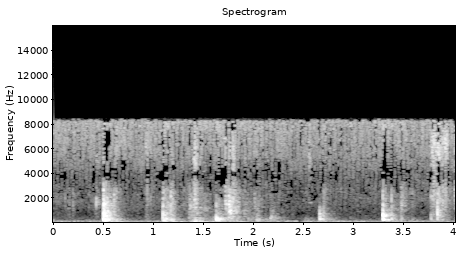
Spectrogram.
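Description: A series of sharp wooden knocks and clatters, irregularly spaced, like a door being unlatched and pulled open with some rattling and thuds.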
